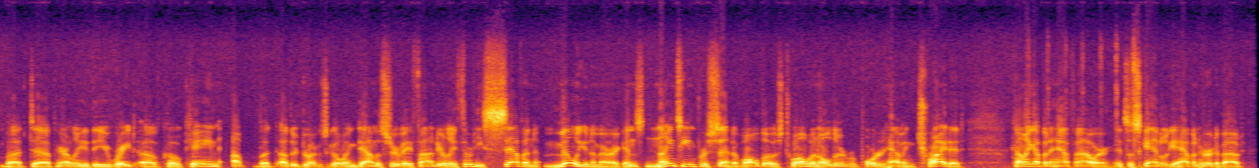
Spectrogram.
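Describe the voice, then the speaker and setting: A man's voice: medium pitch, sing-song, a little fast. A man reading the morning news on the radio, dropping wry jokes between items. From California. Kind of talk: morning radio newscast with banter.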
